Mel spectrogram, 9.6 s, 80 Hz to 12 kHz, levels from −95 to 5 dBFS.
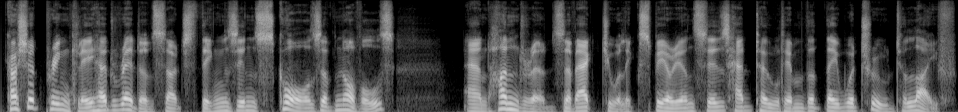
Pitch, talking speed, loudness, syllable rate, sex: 115 Hz, 155 wpm, -20 LUFS, 4.0 syllables/s, male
